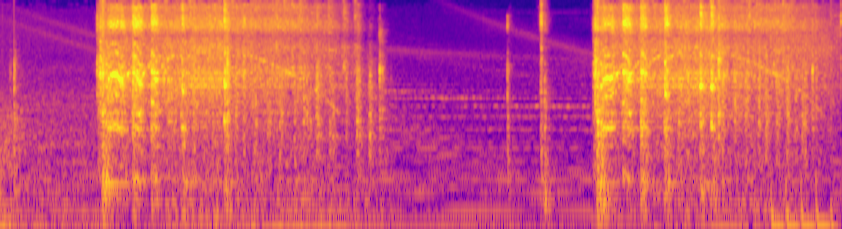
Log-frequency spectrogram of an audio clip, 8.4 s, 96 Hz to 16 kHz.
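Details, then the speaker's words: Freshly rebuilt Toyota 22RE, first start: two long cranking bursts, each barely catching and stumbling before dying. Distributor adjustment ran out of range; rotor set about one tooth off, to be moved one tooth clockwise. "almost i mean technically it's running sort of yeah i know that sucks let's try again now i'm out of room with the distributor there so it appears as if i didn't get the rotor quite set when i put it in initially so pull it out move it clockwise just a little bit roughly one more tooth"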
